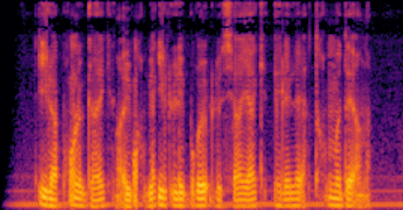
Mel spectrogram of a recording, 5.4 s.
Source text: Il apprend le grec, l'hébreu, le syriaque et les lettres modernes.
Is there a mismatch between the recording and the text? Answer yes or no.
yes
